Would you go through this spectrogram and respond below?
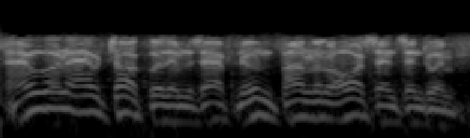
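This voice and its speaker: Actor as stuffy male civic leader, gruff, disapproving, formal, 1930s radio drama, dull hissy sound. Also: mid-range voice, expressive, very fast, close to an everyday voice. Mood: gruff, scornful. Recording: noisy, muffled 1930s radio recording.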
